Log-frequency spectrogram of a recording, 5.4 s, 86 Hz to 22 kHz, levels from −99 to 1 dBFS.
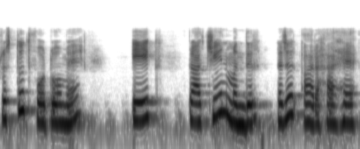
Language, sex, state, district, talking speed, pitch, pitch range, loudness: Hindi, female, Uttar Pradesh, Lucknow, 110 wpm, 235 Hz, 225-260 Hz, -13 LUFS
